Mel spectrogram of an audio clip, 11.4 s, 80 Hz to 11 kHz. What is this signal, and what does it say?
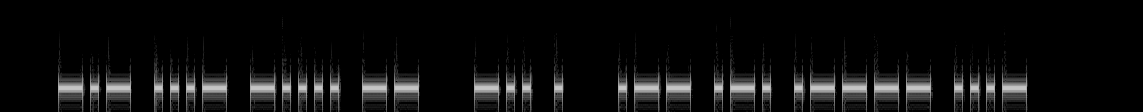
Morse code, heard as a keyed tone, about 15 wpm, 700 Hz. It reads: KV6M DE WR1V
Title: USA Callsign DE Callsign - 4 Characters - 15wpm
